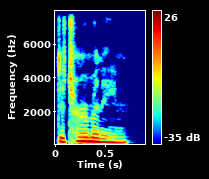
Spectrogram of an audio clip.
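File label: "determining", US English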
